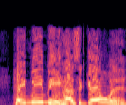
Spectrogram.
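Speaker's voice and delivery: high, bright, cheerful and chipper voice.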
